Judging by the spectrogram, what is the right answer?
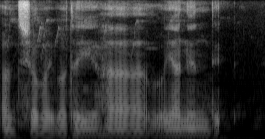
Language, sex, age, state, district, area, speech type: Bodo, female, 60+, Assam, Udalguri, rural, spontaneous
